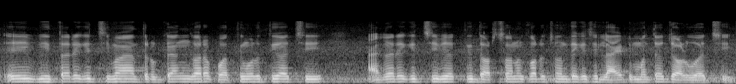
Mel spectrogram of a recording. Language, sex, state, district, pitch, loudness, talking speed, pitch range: Odia, male, Odisha, Malkangiri, 125 Hz, -13 LUFS, 130 wpm, 120-130 Hz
